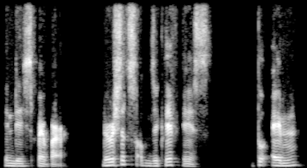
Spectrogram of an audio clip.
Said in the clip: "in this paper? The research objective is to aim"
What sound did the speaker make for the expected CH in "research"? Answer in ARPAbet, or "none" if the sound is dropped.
S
